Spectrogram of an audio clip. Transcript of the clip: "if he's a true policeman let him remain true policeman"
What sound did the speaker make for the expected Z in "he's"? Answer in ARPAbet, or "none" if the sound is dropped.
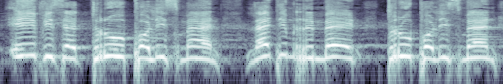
S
